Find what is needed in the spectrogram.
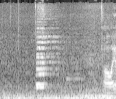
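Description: A single short car-horn toot about three-quarters of a second in, over the steady low rumble of engine and road noise inside a moving car's cabin.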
